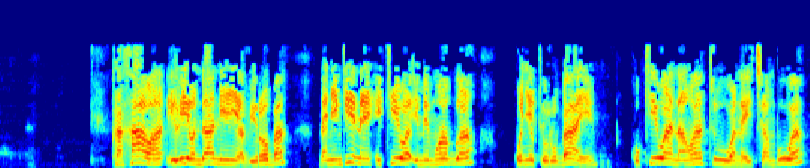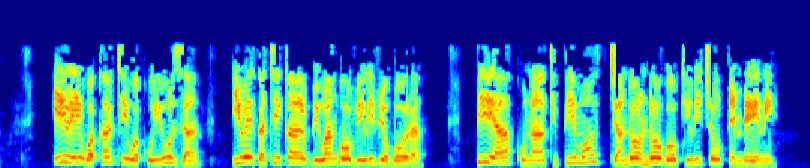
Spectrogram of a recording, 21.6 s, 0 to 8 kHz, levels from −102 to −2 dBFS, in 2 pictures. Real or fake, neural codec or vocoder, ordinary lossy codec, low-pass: fake; codec, 24 kHz, 6 kbps, HILCodec; MP3, 24 kbps; 7.2 kHz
